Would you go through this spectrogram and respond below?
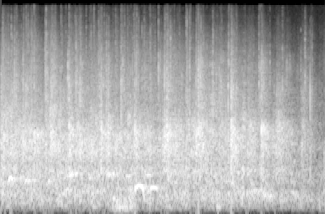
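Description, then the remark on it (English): Sustained applause from a stand-up comedy audience, a dense, steady wash of many hands clapping for about four seconds, with faint crowd murmur mixed underneath before it starts to taper at the end. “You better clap, I broke a blood vessel for you”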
